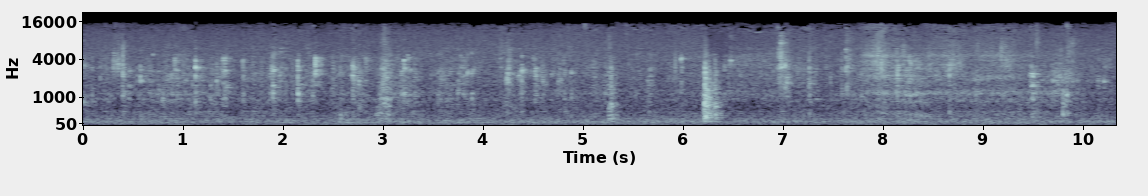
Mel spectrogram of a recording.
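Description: Close-miked chewing and mouth smacking of pizza: a steady run of small irregular wet clicks, with a louder mouth sound about six seconds in.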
